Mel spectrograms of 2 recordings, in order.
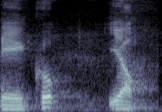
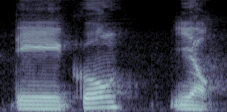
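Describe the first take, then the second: First: The consonant before 'yok' is a 'k' sound. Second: The consonant before 'yok' is an 'ng' sound. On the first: The speaker calls it wrong. "bukan deguk yok" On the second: The speaker calls it right. "dibaca degongyok"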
